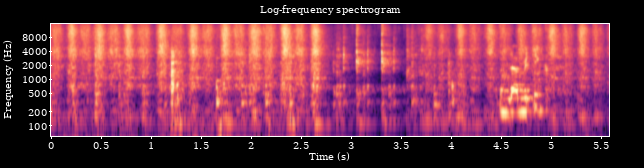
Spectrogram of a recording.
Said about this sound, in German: Und langsam, tropfenweise, das Kokosfett unterrühren, dass sich das immer schön in eine Schüssel bindet. Das muss immer eine cremige Masse beim Rühren sein. Das darf nicht flocken oder sowas. Nein, es muss immer schön cremig sein.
